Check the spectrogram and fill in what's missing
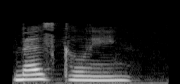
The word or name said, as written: mezcaline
